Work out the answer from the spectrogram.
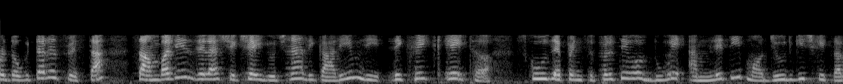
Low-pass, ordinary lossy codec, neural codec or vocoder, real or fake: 7.2 kHz; AAC, 16 kbps; codec, 16 kHz, 0.4 kbps, LongCat-Audio-Codec; fake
